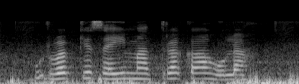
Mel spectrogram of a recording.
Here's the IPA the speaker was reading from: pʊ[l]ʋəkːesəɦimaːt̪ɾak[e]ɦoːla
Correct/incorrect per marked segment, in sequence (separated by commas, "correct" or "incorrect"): incorrect, incorrect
